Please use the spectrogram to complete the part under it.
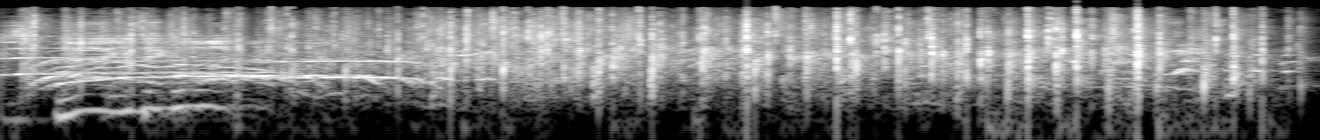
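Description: A group of women and children clap their hands close by.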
